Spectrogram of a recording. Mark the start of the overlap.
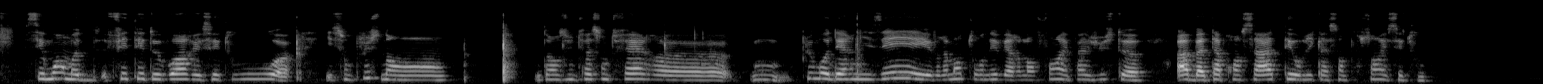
none

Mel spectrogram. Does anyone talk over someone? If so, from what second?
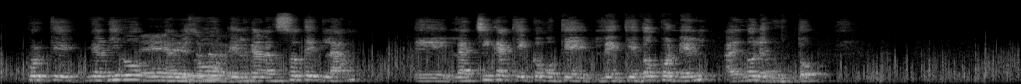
1.4 s

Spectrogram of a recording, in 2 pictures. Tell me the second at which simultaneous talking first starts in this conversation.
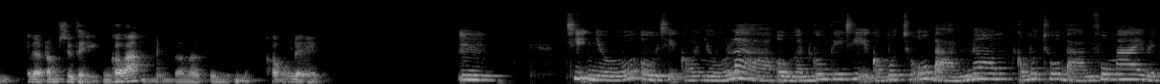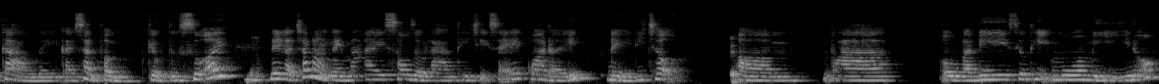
none

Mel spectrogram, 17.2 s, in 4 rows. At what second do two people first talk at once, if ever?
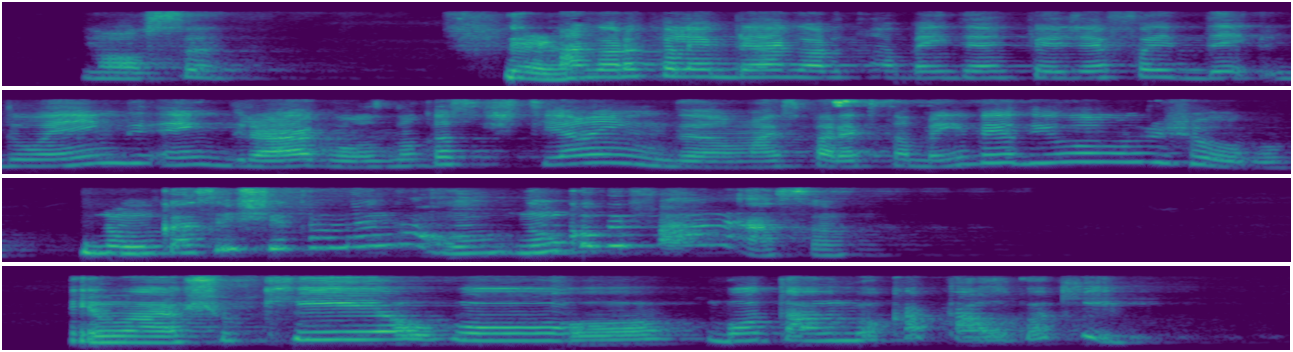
none

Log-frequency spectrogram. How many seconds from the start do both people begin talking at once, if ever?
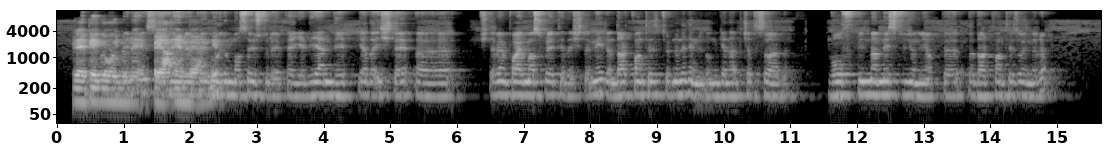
0.6 s

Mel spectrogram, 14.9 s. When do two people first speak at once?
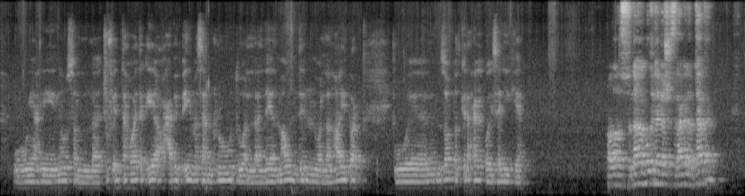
none

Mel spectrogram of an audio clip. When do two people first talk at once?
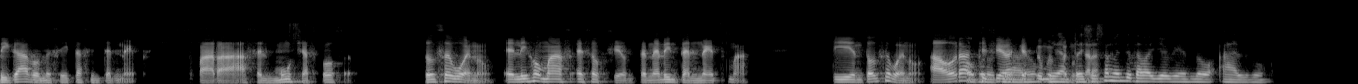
9.7 s

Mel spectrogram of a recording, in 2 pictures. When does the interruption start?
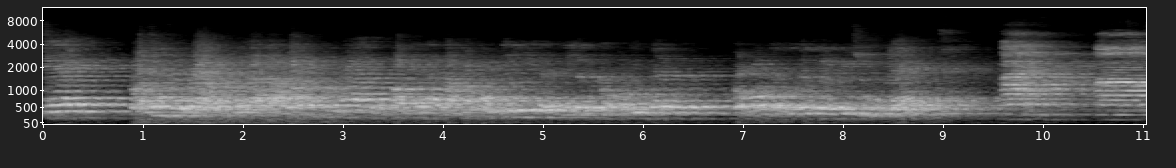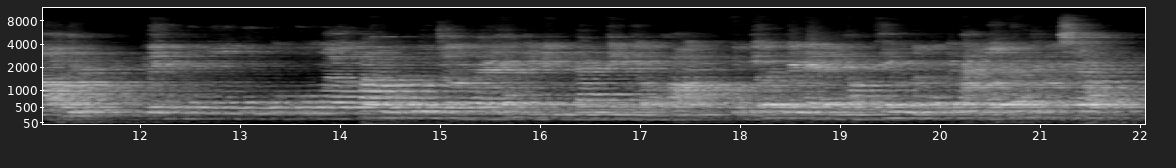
none

